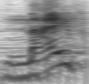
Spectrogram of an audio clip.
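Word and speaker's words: knife: नाइफ आप लिखेंगे तो बोलेंगे नाइफ, तो न बोला जाएगा, एन बोला जाएगा। उसको लिखेंगे जब तो के एन आई हो जाएगा, के आ जाएगा, तो के साइलेंट है।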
